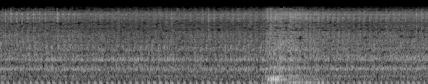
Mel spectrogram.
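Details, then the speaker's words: Honda CG 160 Fan single-cylinder, 6,000 km, first cold start of the day: quick light metallic tapping over the exhaust beat that stops as oil circulates; owner suspects loose valve clearance; cold-idle tapping. "começa ele para e bate para e [Música] bate ó já tá parando já ó começou a lubrificar moto já tá parando mas ela só ela só fazia isso só na primeira partida do dia"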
